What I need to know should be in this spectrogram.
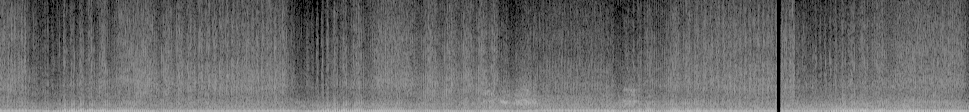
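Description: A motorcycle engine roars steadily, revving up through the gears with short drops between shifts.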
